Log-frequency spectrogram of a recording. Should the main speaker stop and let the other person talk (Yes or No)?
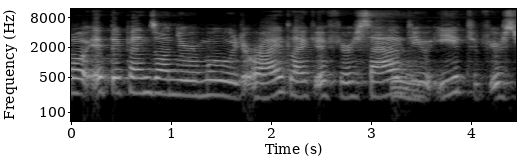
No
